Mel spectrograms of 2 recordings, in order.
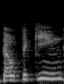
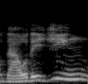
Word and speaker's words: Tao Te Ching: Y obra de autor antiguo tenemos a el Tao Te Ching, o Dao de Jing, o Dao de Ching. Hay muchas formas de pronunciarlo dependiendo de la traducción, que es un libro filosófico moral del autor chino Lao Tse.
